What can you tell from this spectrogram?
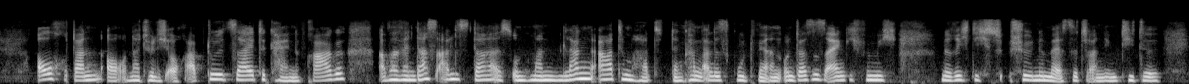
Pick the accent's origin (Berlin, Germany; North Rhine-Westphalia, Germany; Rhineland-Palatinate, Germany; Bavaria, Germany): Berlin, Germany; ich bin ja schon fast 42 und ich bin ja in Berlin groß geworden. Ich bin Berlinerin und ich bin halt multikulturell aufgewachsen. Mein Mann ist Türke. Ich habe selber mehrere Backgrounds in mir.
